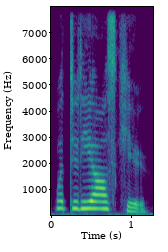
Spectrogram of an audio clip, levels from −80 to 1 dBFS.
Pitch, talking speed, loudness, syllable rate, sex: 235 Hz, 235 wpm, -17 LUFS, 4.5 syllables/s, female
